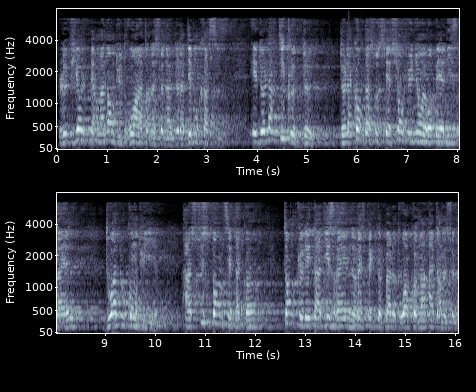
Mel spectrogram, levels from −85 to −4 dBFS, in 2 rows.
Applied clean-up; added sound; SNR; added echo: none; none; none; reverberation time 2.3 s.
